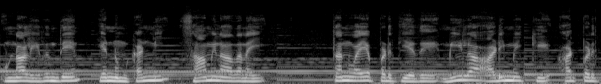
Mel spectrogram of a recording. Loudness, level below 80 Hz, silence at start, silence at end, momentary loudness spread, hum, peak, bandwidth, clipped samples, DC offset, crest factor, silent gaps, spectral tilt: -18 LUFS; -46 dBFS; 0 s; 0 s; 8 LU; none; -4 dBFS; 11 kHz; under 0.1%; 0.2%; 12 dB; none; -8 dB/octave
